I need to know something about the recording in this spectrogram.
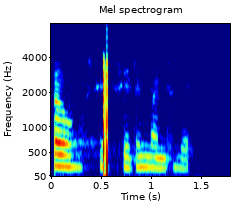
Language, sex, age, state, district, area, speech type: Bodo, female, 30-45, Assam, Kokrajhar, rural, conversation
